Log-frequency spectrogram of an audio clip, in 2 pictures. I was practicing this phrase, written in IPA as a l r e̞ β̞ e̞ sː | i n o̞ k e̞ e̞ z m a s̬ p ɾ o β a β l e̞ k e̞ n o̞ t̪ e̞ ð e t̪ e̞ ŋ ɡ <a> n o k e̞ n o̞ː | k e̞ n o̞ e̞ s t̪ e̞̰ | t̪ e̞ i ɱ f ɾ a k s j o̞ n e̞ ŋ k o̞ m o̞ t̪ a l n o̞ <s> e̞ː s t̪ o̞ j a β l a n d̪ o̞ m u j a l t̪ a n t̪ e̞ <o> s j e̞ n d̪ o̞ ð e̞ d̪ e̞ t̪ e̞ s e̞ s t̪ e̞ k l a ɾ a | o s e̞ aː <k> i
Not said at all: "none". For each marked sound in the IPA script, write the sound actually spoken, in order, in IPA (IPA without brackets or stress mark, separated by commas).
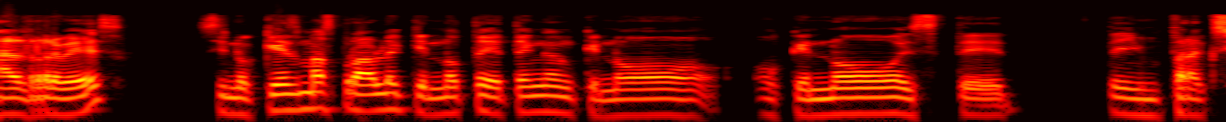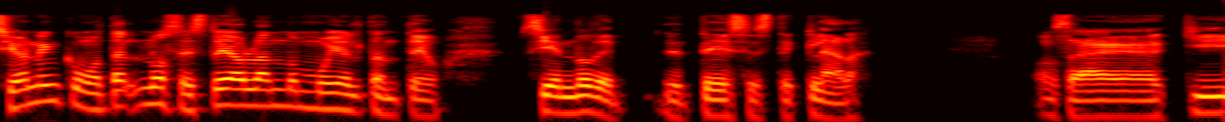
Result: a, s, o, k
